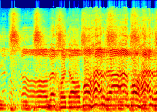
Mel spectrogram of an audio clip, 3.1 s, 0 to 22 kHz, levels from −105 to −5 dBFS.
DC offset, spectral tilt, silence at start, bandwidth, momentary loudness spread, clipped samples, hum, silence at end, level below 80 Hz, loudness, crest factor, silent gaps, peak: under 0.1%; -3 dB/octave; 0 s; 18 kHz; 6 LU; 0.6%; none; 0 s; -38 dBFS; -5 LUFS; 6 dB; none; 0 dBFS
